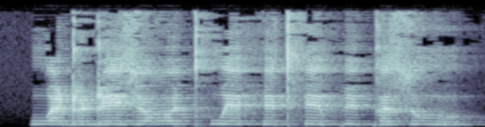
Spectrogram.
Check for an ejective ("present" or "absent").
absent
